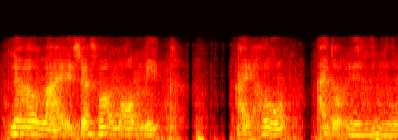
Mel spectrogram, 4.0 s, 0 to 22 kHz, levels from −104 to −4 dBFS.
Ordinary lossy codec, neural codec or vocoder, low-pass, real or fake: MP3, 64 kbps; codec, 16 kHz, 4.8 kbps, FACodec; 7.2 kHz; fake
